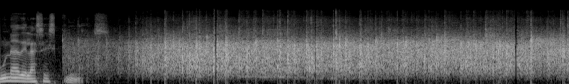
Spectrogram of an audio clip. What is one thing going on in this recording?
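A group of young people clap and applaud.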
